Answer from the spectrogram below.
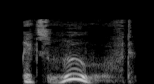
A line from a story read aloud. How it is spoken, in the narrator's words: I muttered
